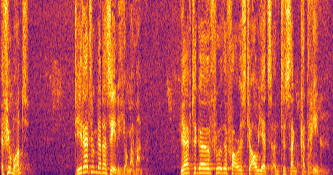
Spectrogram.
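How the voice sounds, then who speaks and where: An actor playing a grumbling, condescending village merchant in a video game, with a German accent and German phrases slipped in. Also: male voice, fairly high pitch, wildly swooping pitch, brisk, a little hiss or hum. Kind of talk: video game character dialogue.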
